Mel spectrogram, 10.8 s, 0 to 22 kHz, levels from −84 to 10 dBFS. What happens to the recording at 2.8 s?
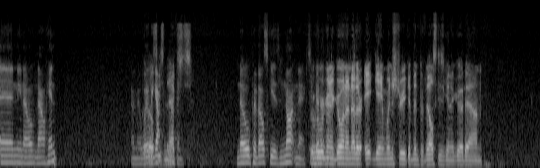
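A jitter buffer speed-up runs from 2.77 to 3.19 s: with too much audio queued, the receiver repeatedly cuts out short pitch-period slices, about a tenth of a second in total, so the speech plays roughly 120% fast at unchanged pitch and sounds hurried.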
